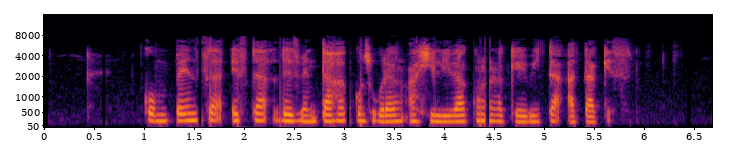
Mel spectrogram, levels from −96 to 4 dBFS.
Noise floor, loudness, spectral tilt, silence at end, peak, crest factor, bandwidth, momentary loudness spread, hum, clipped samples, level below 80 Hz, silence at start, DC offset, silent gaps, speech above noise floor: -64 dBFS; -25 LUFS; -6 dB/octave; 0.8 s; -8 dBFS; 18 dB; 7.6 kHz; 5 LU; none; under 0.1%; -58 dBFS; 0.45 s; under 0.1%; none; 39 dB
